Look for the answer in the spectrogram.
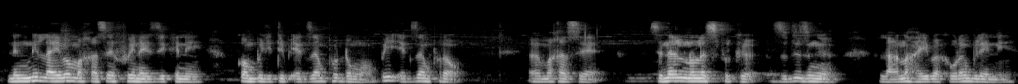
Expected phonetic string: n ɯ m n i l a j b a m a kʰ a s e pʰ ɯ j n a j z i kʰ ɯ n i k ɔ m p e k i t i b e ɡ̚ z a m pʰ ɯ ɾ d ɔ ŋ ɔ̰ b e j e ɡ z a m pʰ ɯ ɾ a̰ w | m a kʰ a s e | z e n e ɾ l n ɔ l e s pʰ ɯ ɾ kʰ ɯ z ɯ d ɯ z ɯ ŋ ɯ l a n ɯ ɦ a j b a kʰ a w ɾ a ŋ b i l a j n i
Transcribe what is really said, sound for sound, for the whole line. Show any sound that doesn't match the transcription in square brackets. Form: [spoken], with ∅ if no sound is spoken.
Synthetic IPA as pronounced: n ɯ [ŋ] n i l a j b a m a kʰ a s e pʰ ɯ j n a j z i kʰ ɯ n i k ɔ m p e [t] i t i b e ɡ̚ z a m pʰ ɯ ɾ d ɔ ŋ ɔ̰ b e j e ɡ z a m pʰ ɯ ɾ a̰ w | m a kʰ a s e | z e n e ɾ l n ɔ l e s pʰ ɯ ɾ kʰ ɯ z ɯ d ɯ z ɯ ŋ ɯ l a n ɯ ɦ a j b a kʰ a w ɾ a ŋ b i l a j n i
